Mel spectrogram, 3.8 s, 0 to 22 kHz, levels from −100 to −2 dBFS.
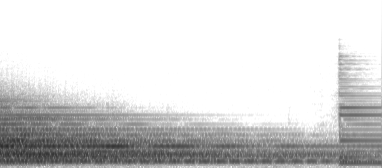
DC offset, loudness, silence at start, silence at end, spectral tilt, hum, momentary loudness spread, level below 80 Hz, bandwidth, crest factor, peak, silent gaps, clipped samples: under 0.1%; -28 LUFS; 0 s; 0 s; -11.5 dB/octave; none; 16 LU; -74 dBFS; 5.8 kHz; 16 dB; -10 dBFS; none; under 0.1%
